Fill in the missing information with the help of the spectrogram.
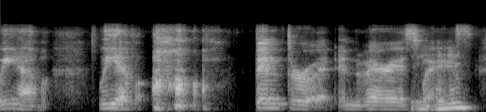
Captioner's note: chuckling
